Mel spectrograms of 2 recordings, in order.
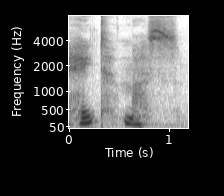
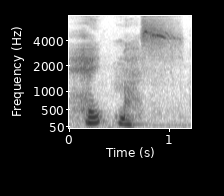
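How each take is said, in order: First: A t sound separates hey and mas. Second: A brief catch in the throat separates hey and mas. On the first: The speaker calls it wrong. "I sometimes hear people say hate mas" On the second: The speaker calls it right. "that's the most accurate pronunciation"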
